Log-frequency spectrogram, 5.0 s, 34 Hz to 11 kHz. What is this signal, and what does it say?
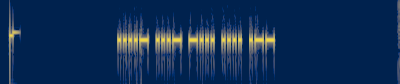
Morse code, heard as a keyed tone, about 36 wpm, 700 Hz. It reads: 4VBHW
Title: Five Challenging Letter-Number Combinations 35wpm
